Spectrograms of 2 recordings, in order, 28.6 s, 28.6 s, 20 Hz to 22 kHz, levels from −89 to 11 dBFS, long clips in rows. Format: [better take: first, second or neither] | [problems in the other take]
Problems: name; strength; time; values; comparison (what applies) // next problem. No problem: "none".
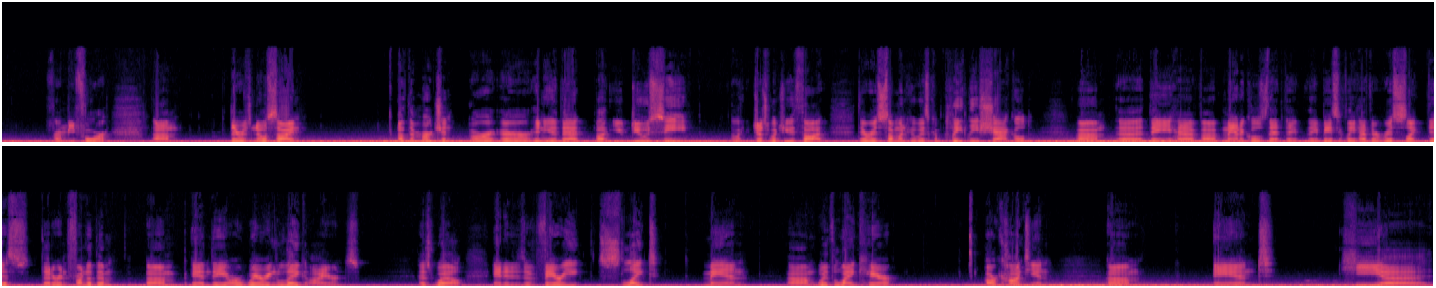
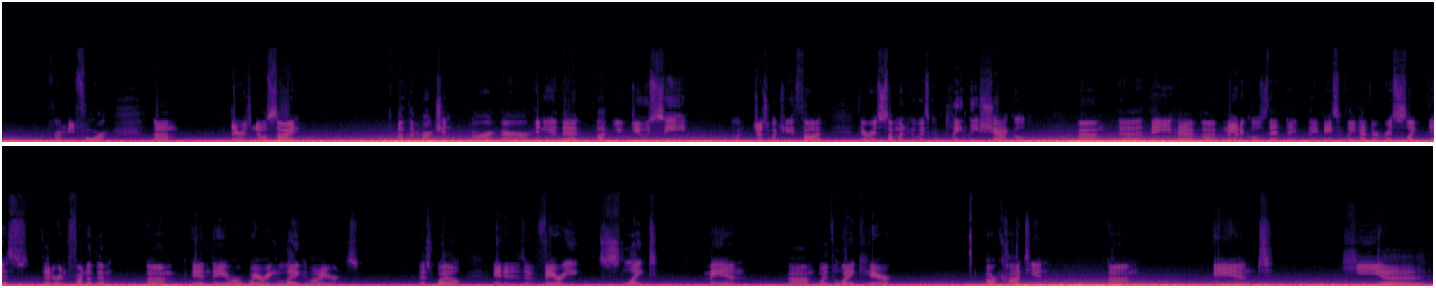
first | wind noise on the microphone; heavy; 4 dB above the speech; occasional gusts in the first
